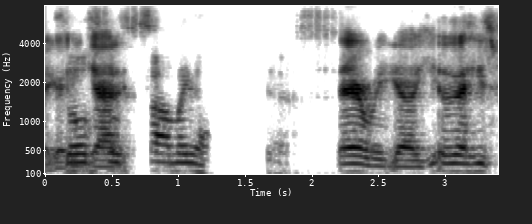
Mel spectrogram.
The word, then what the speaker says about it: Samael: Samael. Right? That's good enough for me. Yeah, there you go. You got it. Samael.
